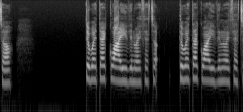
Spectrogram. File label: "gwaith", Welsh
